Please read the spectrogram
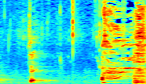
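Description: Speech only: short replies from men's voices, a quick "eh?" about half a second in and a drawn-out "sí" near the end, with a quiet gap of room tone between.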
